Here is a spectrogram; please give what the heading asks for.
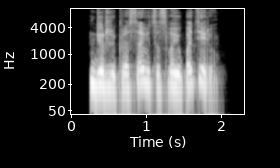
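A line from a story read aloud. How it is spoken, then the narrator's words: Deep bass voice. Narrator (Russian): пробасил спаситель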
